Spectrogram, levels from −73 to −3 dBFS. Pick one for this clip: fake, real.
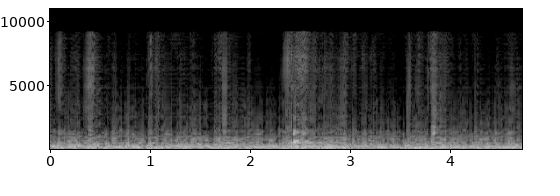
fake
